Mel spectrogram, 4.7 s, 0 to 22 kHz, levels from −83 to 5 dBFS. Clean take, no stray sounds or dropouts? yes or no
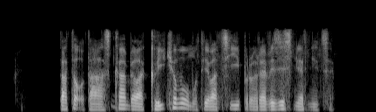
yes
